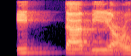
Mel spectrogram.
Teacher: তবে মনে মনে হামজার নিচে একটা জের ধরতে হবে আর আইন আইন হচ্ছে কণ্ঠনালীর মধ্যখান থেকে উচ্চারণ করতে হয়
